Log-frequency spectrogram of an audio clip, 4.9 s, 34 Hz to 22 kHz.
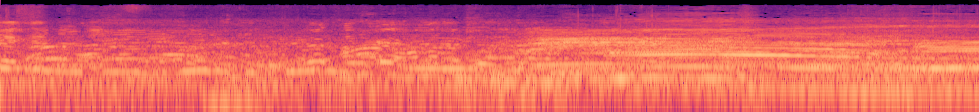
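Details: Young Sahiwal bull calves at a cattle market in Dhaka, Bangladesh, on 11 February 2025, where farmers buy the smallest calves: overlapping bawling moos, several calves calling at once, with murmured crowd chatter beneath.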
